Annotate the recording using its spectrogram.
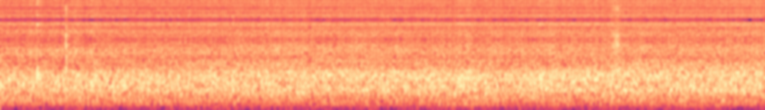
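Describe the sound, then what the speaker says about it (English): The river Artro in spate rushes beneath a footbridge near Llanbedr, a steady broad hiss of fast water heard close and constant with no voices. "There's the Artro in spate"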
